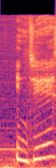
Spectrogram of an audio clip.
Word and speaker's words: inggih: Kalau injih, yang sering diucapkan injih itu INGGIH. Inggih. Enggak pakai kalau E ya. Iya, enggak Kan ada injih. Iya. Ada yang I, ada yang E. Oh, yang benar adalah I semua ya.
